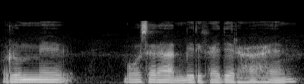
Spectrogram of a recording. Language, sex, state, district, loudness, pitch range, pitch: Hindi, male, Arunachal Pradesh, Papum Pare, -18 LUFS, 100-110 Hz, 105 Hz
